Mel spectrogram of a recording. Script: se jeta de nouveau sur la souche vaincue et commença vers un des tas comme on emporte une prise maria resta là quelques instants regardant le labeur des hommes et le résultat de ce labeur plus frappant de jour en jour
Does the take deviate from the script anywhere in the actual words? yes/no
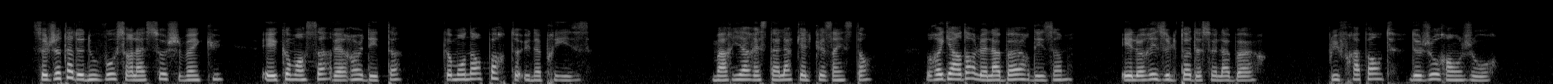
no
